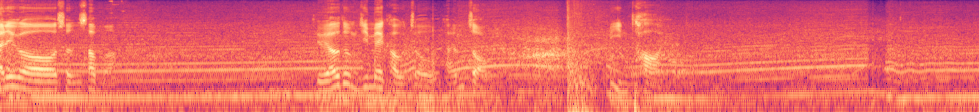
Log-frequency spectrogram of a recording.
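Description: A racing car engine roars and revs as gears shift.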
